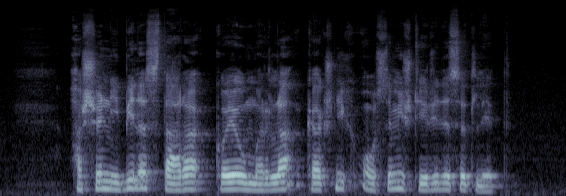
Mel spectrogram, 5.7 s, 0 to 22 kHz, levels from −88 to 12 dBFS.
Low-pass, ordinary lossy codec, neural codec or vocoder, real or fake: 19.8 kHz; none; none; real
